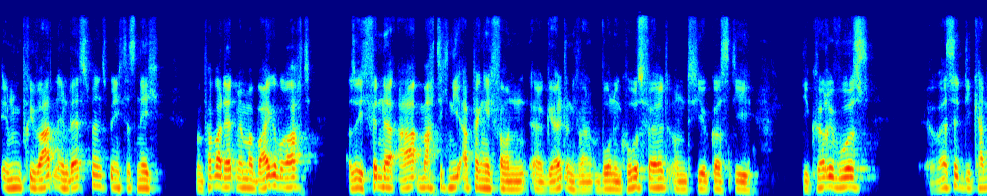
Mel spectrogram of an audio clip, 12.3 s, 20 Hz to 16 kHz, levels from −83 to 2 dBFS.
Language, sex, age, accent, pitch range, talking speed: German, male, 20-39, German, 115-140 Hz, 200 wpm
